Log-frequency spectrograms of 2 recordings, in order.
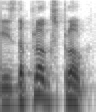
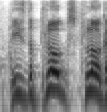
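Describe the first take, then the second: First: Said in the usual way. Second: Louder, punching plug's plug; proud shout. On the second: Real, not acted. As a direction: announce it like a catchphrase. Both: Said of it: "I like that one".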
